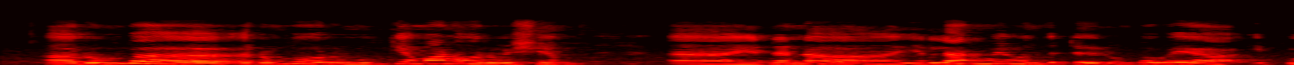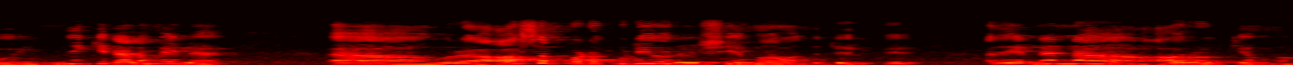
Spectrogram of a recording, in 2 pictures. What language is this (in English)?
Tamil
